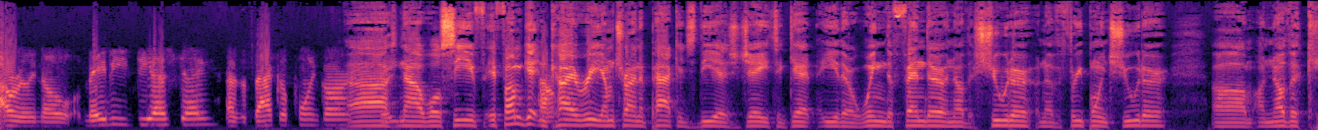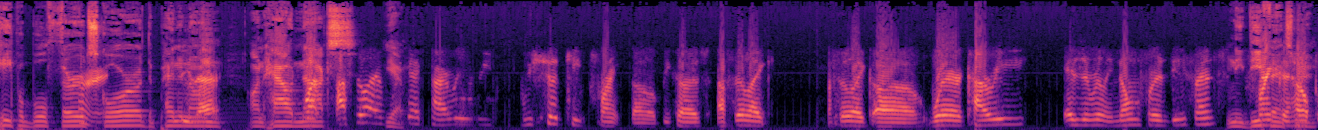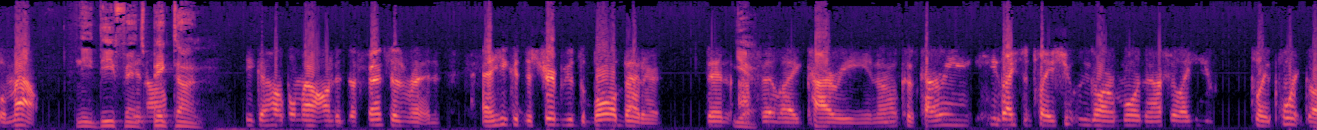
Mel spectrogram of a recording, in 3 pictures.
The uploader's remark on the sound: Knicks Post Game Live. Takes live phone calls from fans around the world.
